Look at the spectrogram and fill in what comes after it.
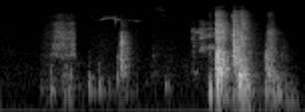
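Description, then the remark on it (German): A door is handled and shut as someone leaves: a few quiet clicks and scrapes, then a louder thudding close with a brief rattle. “Also ich weiß nicht, ob er die Tür hört, aber das werden wir ja sehen.”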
